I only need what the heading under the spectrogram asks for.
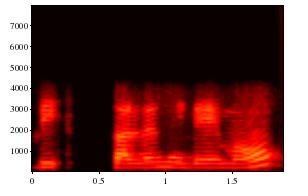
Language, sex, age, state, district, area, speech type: Tamil, female, 60+, Tamil Nadu, Mayiladuthurai, rural, conversation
